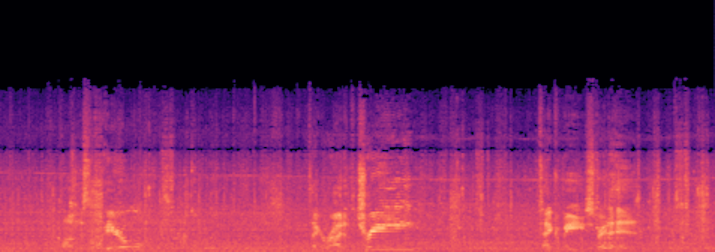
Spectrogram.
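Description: A man talks briefly in short bursts, close by.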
